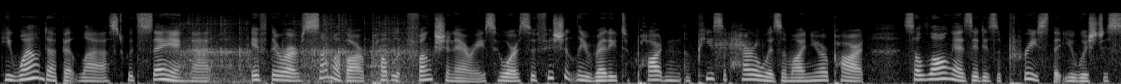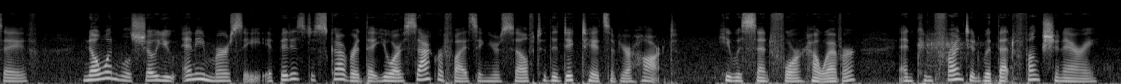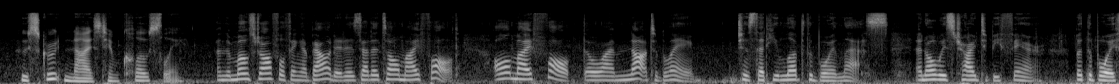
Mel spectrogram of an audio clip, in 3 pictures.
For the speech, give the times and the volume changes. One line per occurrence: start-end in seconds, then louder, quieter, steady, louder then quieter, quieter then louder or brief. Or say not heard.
0.1-33.5 steady.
